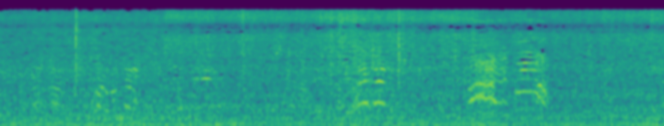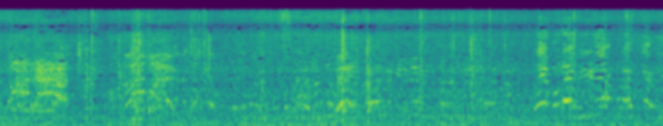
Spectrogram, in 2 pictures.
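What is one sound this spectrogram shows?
A boat engine rumbles steadily throughout.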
